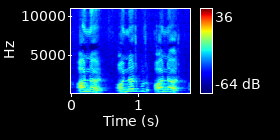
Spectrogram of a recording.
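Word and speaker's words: honour: not days ऑनरेबल मैन ऑनर पूर्व तुम कौन बस ऑनर ONOUR H silent ONOUR H silent तो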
